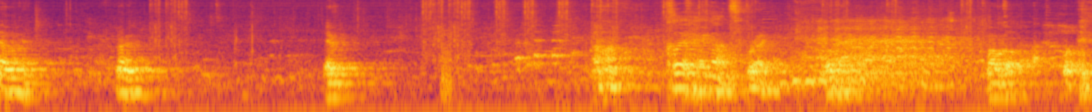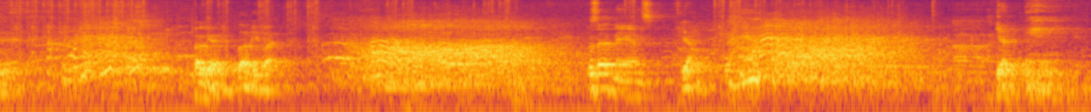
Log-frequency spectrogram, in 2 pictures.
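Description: A man speaks with animation through a microphone, heard over loudspeakers in a large hall.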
